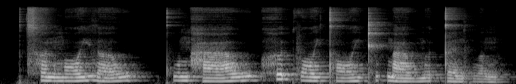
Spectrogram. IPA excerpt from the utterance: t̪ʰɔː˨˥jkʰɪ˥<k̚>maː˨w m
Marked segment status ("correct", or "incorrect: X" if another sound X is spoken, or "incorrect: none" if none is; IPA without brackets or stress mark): correct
